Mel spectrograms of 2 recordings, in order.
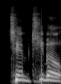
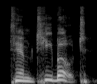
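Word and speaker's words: Thibault: folks who outed him tim tebow what is it was his name not tim tebow not the football player tim t boat is how they are they're pronouncing it reportedly forced out after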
